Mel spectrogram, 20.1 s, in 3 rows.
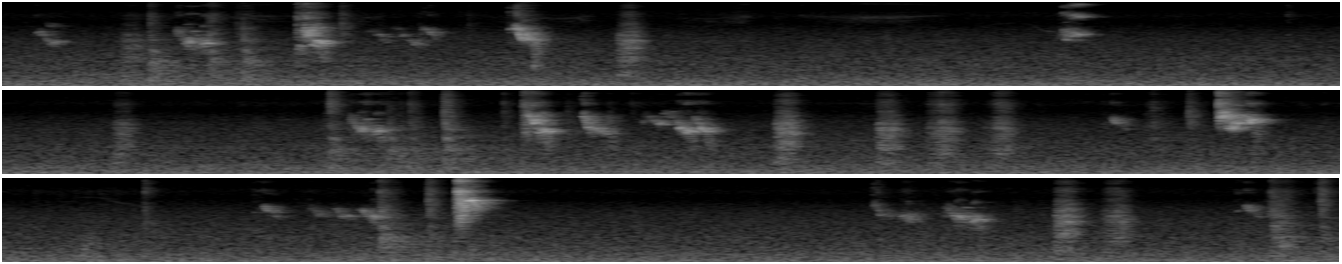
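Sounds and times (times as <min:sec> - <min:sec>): small birds chirping: 0:00.0 - 0:03.3, 0:05.1 - 0:05.6, 0:08.1 - 0:13.2, 0:13.9 - 0:16.0, 0:17.7 - 0:20.0.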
